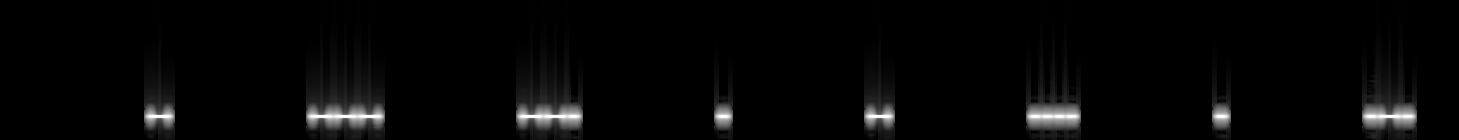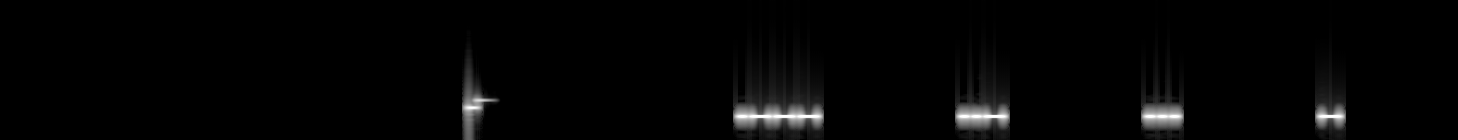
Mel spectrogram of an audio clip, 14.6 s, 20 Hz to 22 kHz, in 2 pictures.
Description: Morse code, heard as a keyed tone, about 40 wpm, spaced as for 11 wpm, 690 Hz. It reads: TOGETHER JUST
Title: 8x Character Spacing - Top 300 Words - 40wpm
